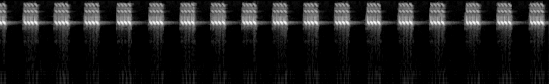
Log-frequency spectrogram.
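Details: Cricket chirping loudly at night, the male's wings rubbed together to attract females and hold territory; bright, high pulsed chirps repeat steadily about four times a second, some seventeen in all, over a perfectly silent background.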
